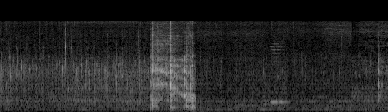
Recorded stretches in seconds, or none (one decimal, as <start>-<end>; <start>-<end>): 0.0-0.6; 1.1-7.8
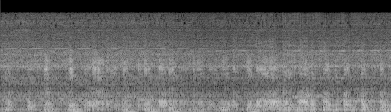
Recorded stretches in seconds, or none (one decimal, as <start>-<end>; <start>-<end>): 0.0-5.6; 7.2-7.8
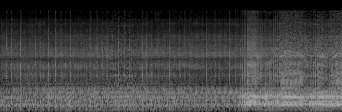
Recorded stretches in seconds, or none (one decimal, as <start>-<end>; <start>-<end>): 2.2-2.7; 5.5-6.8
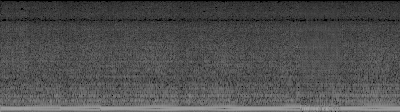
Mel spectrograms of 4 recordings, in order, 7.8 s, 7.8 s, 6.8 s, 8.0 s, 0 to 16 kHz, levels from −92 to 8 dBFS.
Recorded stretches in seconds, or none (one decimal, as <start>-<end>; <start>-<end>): 0.0-6.0; 6.8-8.0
